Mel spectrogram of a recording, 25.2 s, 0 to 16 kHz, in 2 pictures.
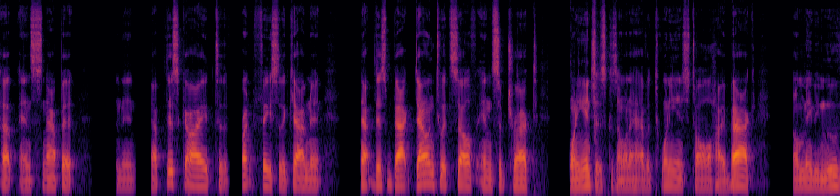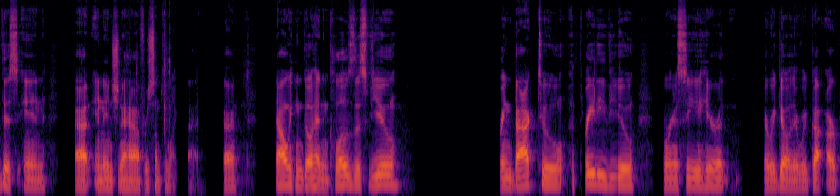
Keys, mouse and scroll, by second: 0.1-0.5 scroll down 1, 2.1 middle click, 2.4 click, 5.3-6.9 drag, 6.6 Return, 12.1-13.4 drag, 13.1 Return, 20.5 Tab, 24.4 click.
